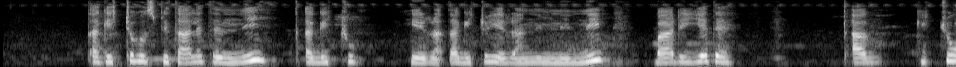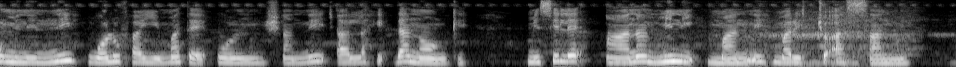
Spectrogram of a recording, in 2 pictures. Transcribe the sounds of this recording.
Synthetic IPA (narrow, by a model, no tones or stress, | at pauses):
t̪ʼɐɡɪt͡ʃːɔhɔspɪt̪aːlɛt̪ɛnːɪt̪ʼɐɡɪt͡ʃːʊ | hɐt̪ʼɐɡɪt͡ʃːɔheːɾːɐnːɪmɪnɪnːɪ | baːd̪ɪjːɛt̪ɛ | t̪ʼɐ | ɡ̥ɪt͡ʃːʊmɪnɪnːɪwɔlʊfɐjːɪmɐt̪ɛʊɾnʃɐnːɪt͡ʃʼaːlːɐhɪɗɐnoːŋkːɛ | mɪsɪlɛ | aːnɐmɪnɪmɐnːɪmɐɾɪt͡ʃːɔʔɐsːɐnːɪ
